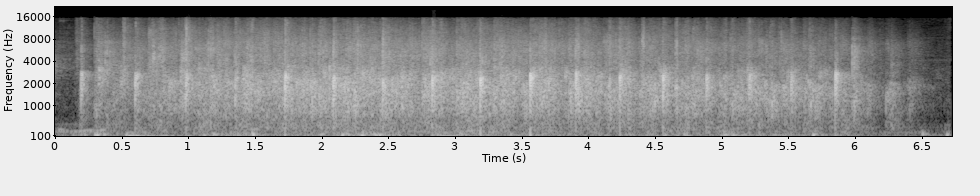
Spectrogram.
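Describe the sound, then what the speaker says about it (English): At the World Inequality Conference, an audience applauds to welcome a speaker. Steady, crisp clapping from a sizeable crowd swells quickly, holds for several seconds and then thins toward the end, with no talking. "for that lovely introduction and the nice applause"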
